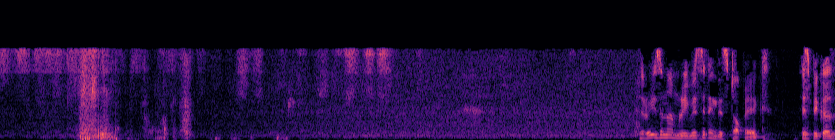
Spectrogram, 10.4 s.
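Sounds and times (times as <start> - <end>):
marker strokes on a board while someone draws: 0.0 - 5.6
speech: 8.0 - 10.4.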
